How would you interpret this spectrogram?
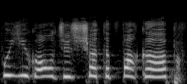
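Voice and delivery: high, slow fed-up outburst; mock snap at everyone; exasperated. Friend imitating Harley telling the fighters to stop. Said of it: "Harley's like".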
